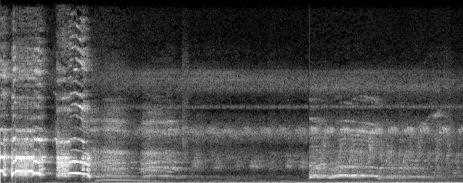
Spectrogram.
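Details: Closing part of a bantam rooster's crow, loud and hoarse, cut off after about a second. Quieter faint sounds follow over a low, steady background rumble.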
